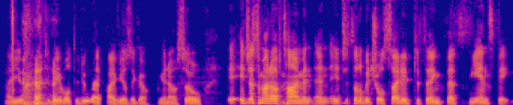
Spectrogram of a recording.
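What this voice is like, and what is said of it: French-accented English. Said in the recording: “my French accent”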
